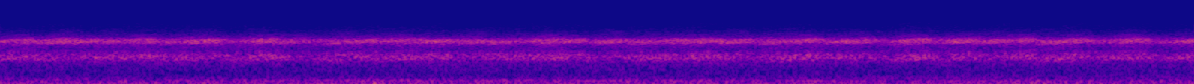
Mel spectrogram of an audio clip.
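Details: A dense chorus from frogs in freshly flooded rice fields of Akiha Ward, calling actively; overlapping rapid trills merge into a continuous, even drone, with a soft low-pitched background hum and one brief low thump.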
